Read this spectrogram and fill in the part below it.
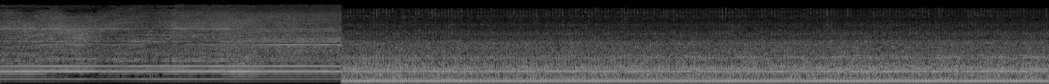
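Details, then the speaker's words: Coleman PowerMate 6560 generator, carb rebuilt but ran only on choke, fixed by putting carb gaskets in correct order; overfull gas-smelling oil also noted: brief start-up then steady buzzing drone at constant governed speed, 1000 W heater load available; normal running. "There you go, something as simple as the gaskets being in wrong order."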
